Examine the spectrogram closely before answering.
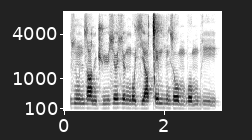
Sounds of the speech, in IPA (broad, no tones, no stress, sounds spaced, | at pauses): z ũ n z ɑ n d͡ʒ y z ø z ø ŋ o zʲ ɑ ǀ e m b ĩ z o m b o m b i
